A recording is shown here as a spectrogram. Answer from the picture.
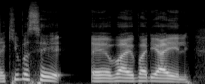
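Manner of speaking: usual speaking voice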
